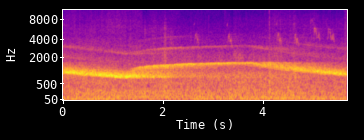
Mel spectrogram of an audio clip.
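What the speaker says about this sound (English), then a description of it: "having ambulances drive through this neighborhood is totally normal" An ambulance siren wails on a New York City street, a loud continuous tone that rises and sweeps slowly in pitch over steady traffic rumble, with no talk.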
